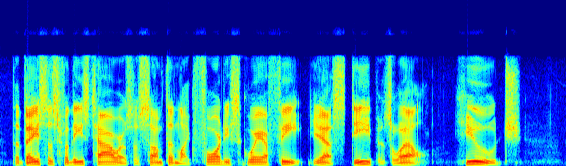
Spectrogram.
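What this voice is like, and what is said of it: Maine accent drifting toward Bronx. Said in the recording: “that good of a Maine accent ... I felt like I kind of slipped into the Bronx in the middle”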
